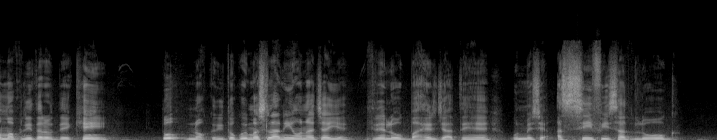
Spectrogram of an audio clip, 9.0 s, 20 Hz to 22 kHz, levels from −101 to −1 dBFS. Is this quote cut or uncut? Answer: cut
